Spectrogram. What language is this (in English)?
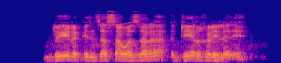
Pashto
